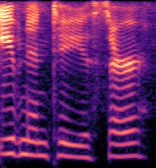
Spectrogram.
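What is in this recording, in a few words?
female answer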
